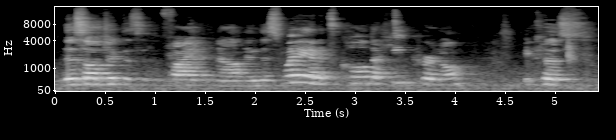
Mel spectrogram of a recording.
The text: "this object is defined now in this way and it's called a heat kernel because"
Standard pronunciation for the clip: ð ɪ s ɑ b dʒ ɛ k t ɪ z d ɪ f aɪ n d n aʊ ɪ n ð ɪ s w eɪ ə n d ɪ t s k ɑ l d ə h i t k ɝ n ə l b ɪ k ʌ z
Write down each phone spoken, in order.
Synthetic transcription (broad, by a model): ð ɪ s ɑ b dʒ ɛ k t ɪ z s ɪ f aɪ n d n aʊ ɪ n ð ɪ s w eɪ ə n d ɪ t s k ɑ l d ə h i t k ɝ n l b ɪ k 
